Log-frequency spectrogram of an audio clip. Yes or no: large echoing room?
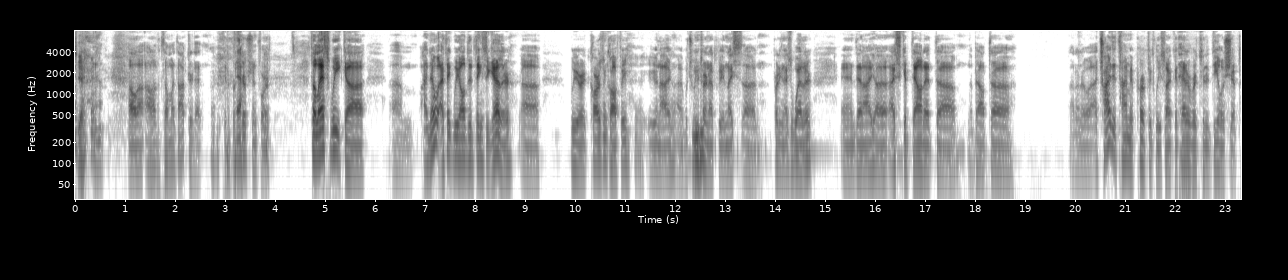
no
